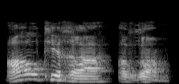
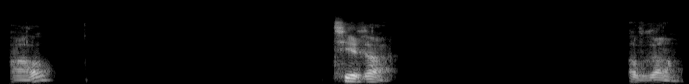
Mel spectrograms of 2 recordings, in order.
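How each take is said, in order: First: The phrase is read at its fastest pace. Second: The phrase is read at a moderate pace. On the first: "This will be the fastest" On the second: "we're going to increase the reading speed now"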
